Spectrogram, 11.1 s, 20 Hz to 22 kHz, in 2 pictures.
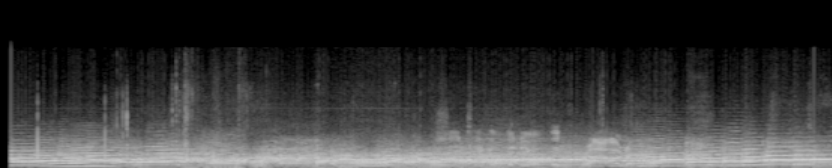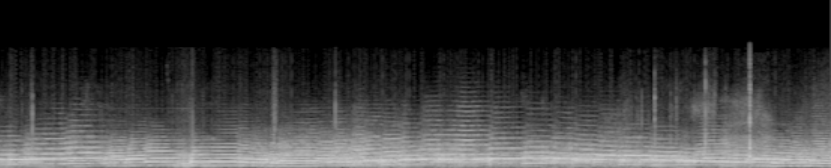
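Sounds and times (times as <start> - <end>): trumpets playing in harmony: 0.1 - 11.0.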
